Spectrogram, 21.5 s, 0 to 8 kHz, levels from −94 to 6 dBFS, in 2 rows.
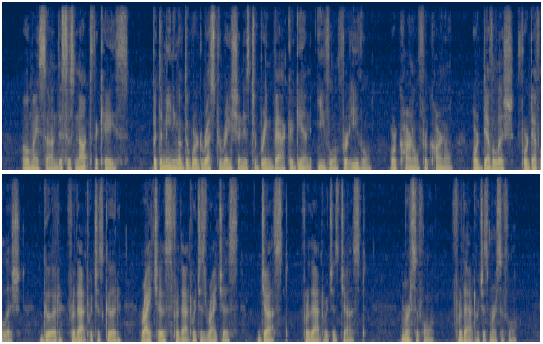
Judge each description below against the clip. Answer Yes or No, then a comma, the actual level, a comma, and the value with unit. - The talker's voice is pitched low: Yes, very low, 90 Hz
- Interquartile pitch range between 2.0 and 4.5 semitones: Yes, average, 3.8 semitones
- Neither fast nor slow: Yes, average, 155 wpm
